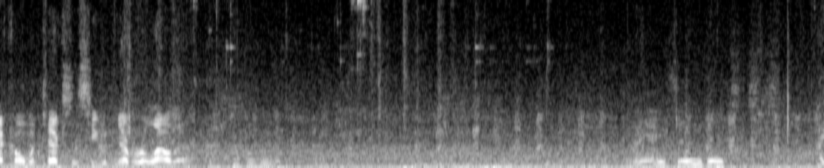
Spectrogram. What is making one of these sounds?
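A dog whines and yips close by.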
